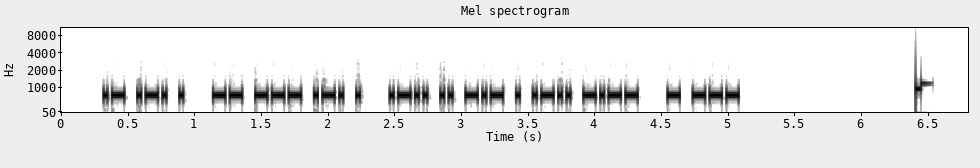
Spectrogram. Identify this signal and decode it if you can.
Morse code, heard as a keyed tone, about 38 wpm, 700 Hz. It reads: ARE MORE LIKELY TO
